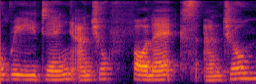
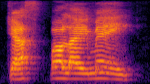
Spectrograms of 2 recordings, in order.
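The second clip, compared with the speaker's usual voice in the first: louder, lightly croaky toad; a hint of an old toad's croak; 2 semitones higher, 10 dB louder than usual. A narrator's reading. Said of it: "croaked a lumpy old toad".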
